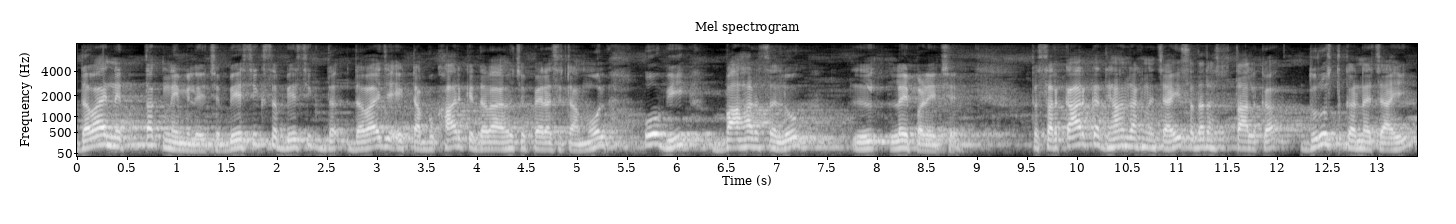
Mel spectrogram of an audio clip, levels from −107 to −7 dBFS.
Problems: background sounds at intervals, background conversations at intervals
